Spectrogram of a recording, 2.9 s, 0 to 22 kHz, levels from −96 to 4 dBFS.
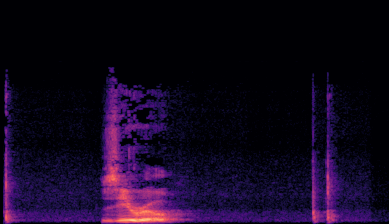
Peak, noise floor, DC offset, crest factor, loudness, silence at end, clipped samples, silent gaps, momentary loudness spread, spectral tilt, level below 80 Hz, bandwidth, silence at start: -4 dBFS; -70 dBFS; under 0.1%; 20 dB; -18 LUFS; 1.6 s; under 0.1%; none; 25 LU; -1.5 dB/octave; -90 dBFS; 13 kHz; 0.05 s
